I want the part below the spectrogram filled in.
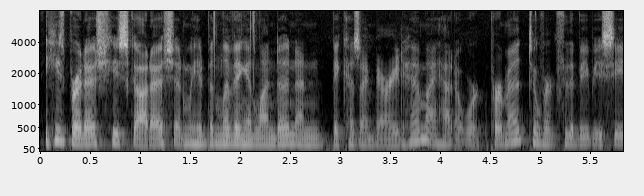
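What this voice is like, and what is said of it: American accent. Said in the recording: “sounding the way I do with an American accent ... my Southern accent was trained right out of me at the BBC”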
